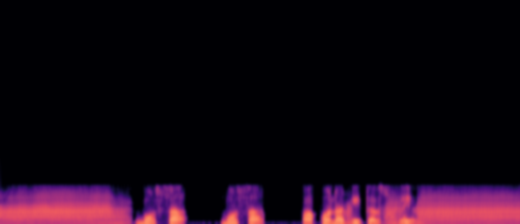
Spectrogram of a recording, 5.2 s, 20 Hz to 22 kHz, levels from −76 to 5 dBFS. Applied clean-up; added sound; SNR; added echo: neural diffusion model UNIVERSE++.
